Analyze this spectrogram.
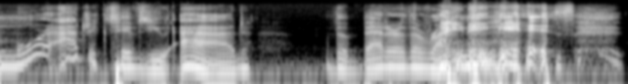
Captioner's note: laugh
